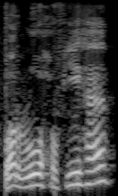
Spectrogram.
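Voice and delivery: slow "والروح فيها" with long oo and ee; recited madd. Shown as a demonstration. Teacher showing ya madd, "فيها" recited slowly. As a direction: chant "والروح فيها" slowly, lengthening the vowels. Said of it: "الياء هنا مادية".

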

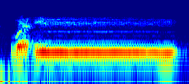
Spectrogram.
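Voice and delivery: وإن with the nun held long and nasal; doubled nun. Shown as a demonstration. Teacher showing the doubled nun, long held nasal. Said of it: "النون مشددة".

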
